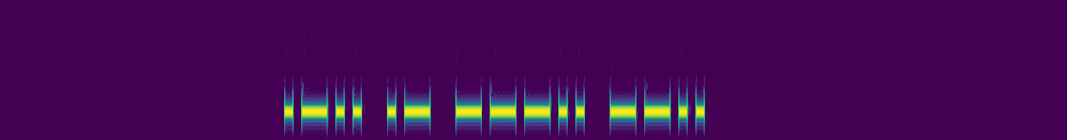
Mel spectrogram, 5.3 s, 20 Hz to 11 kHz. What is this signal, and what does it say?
Morse code, heard as a keyed tone, about 28 wpm, 700 Hz. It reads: LA8Z
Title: DXCC-100 Call Signs - 4 Characters - Repeated 2x - 28wpm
